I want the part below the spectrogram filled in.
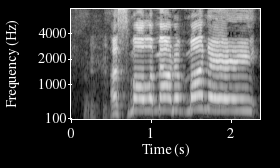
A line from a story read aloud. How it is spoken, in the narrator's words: they shouted in unison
